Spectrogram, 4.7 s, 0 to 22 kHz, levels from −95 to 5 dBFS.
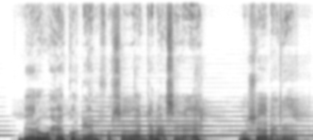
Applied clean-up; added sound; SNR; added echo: none; Wind instrument, woodwind instrument; 4 dB; none.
